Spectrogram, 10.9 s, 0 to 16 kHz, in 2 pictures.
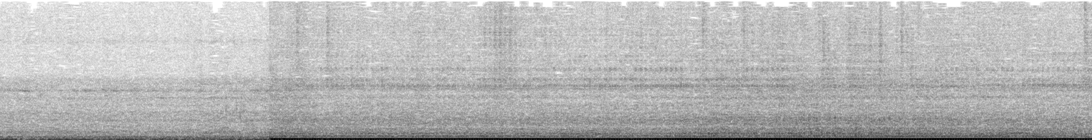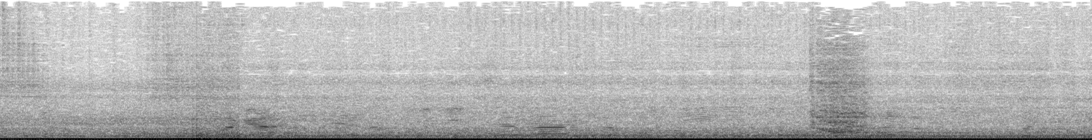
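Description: McLaren Senna's twin-turbo V8 firing up about a second in, then running loud and steady at idle; its note shifts about six and a half seconds in as the car starts to pull away.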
